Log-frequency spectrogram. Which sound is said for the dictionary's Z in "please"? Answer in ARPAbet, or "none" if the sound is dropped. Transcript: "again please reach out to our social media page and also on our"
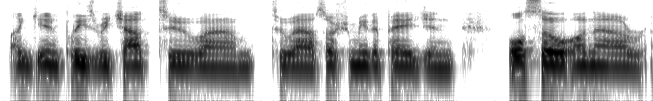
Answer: Z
